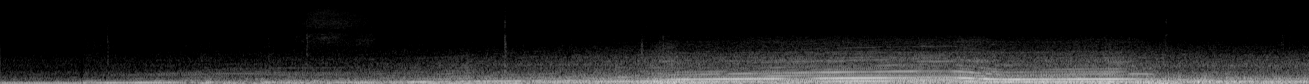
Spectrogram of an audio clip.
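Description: A car engine revs up, rising in pitch as the car speeds up, then eases off.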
